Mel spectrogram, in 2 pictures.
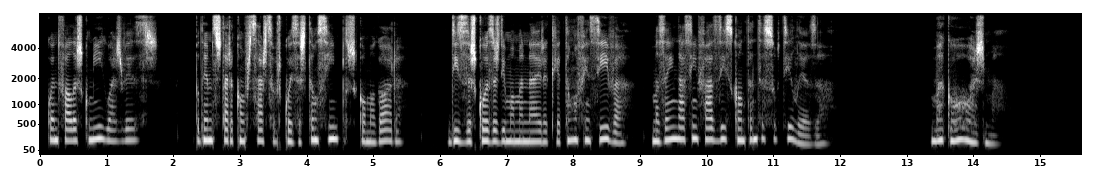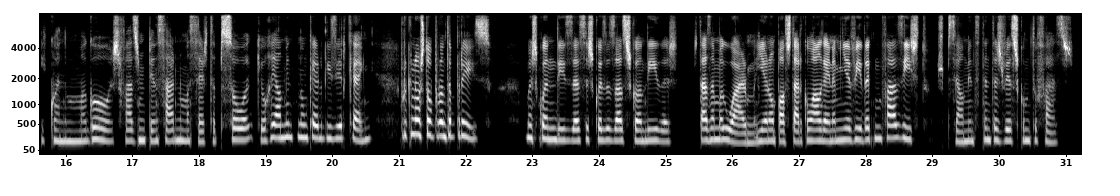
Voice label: portuguese female natural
